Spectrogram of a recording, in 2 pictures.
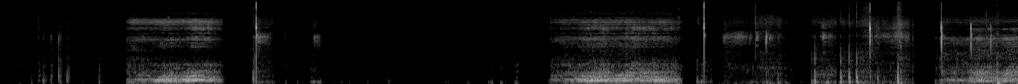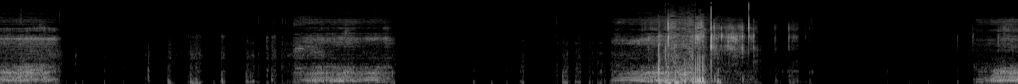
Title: Horror snoring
